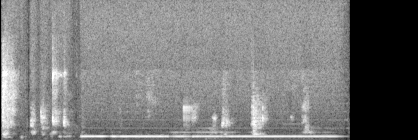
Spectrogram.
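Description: Near silence: a few faint clicks, then a faint steady electronic tone for about three seconds that cuts off abruptly into dead silence.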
